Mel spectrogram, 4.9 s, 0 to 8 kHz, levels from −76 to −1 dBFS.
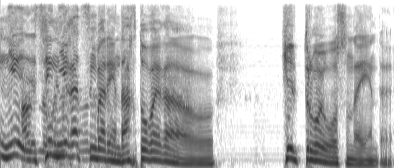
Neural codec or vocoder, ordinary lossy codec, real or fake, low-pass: none; none; real; 7.2 kHz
